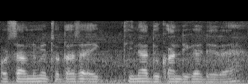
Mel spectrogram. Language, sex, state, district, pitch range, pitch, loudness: Hindi, male, Arunachal Pradesh, Papum Pare, 125-135 Hz, 130 Hz, -17 LUFS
